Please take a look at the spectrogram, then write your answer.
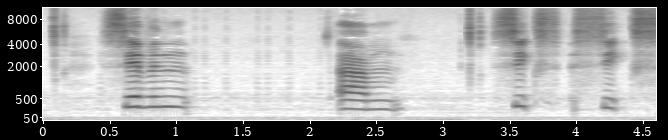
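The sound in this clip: Keys on a computer keyboard are pressed as a few crisp clicks near the end. Short bursts of a synthetic screen-reader voice come in between them and stand out against the quiet gaps.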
